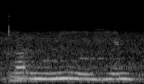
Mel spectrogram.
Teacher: Apabila ada fathah atau doma sebelum ra sukun maka dibaca tebal atau tafkim.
